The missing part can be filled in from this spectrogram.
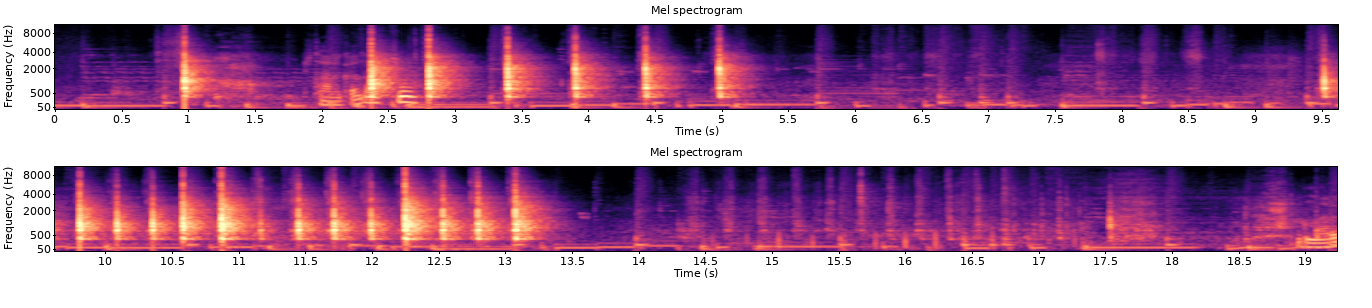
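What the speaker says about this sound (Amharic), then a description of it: "ሽንኩርቱን መክተፍ እንጀምራለን" A knife chops onions on a board for cauliflower firfir, in quick rhythmic bursts of sharp close strikes separated by short pauses, with a brief word of speech.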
